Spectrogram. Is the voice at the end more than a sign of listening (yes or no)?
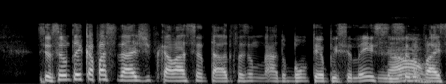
yes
